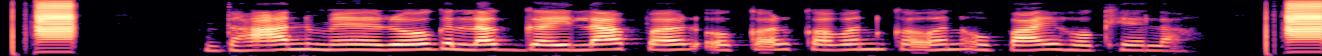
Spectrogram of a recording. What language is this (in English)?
Bhojpuri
